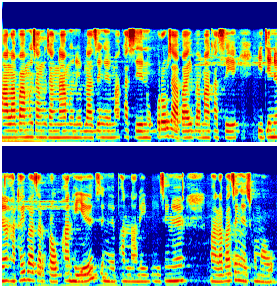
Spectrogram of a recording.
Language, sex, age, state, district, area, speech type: Bodo, female, 60+, Assam, Chirang, rural, spontaneous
